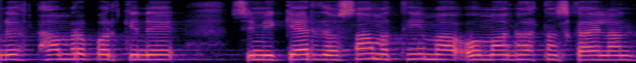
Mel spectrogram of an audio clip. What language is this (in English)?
Icelandic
